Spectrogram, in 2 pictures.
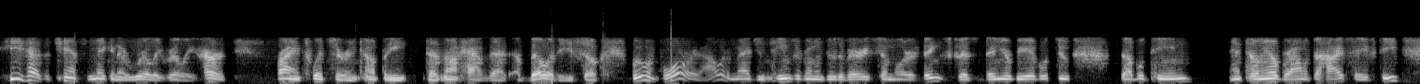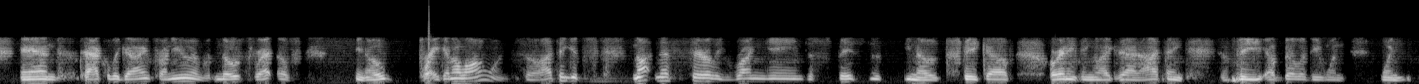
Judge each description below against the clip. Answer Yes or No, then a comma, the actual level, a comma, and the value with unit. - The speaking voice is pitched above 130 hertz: No, low, 125 Hz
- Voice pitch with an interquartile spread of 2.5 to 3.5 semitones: Yes, average, 2.9 semitones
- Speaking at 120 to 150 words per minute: No, average, 190 wpm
